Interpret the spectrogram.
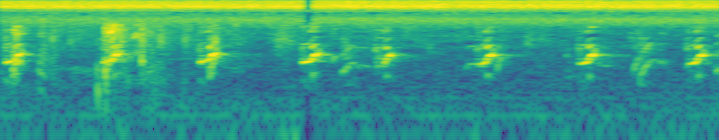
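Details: Lure recording of a white-breasted waterhen for drawing in males and females. Short, bent croaking notes come in an even series about every half second against a constant high-pitched hiss.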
